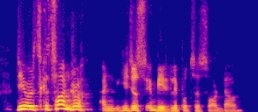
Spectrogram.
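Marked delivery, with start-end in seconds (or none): 0.2-1.2 very high-pitched, loud yell. Recounting a scene where a lady calls out, retelling a yell. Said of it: "she just yells out like".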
